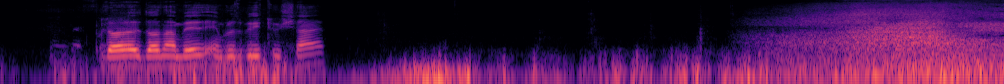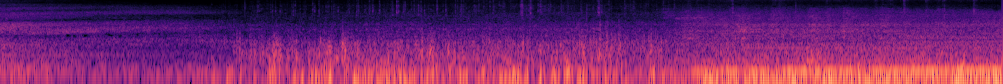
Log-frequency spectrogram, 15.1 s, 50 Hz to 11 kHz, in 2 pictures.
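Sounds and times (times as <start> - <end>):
car engine and road noise: 5.5 - 15.0.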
